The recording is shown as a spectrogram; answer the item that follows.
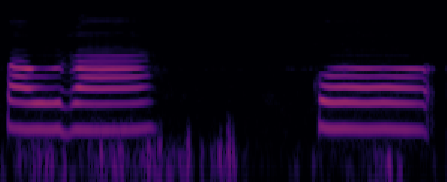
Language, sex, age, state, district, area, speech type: Santali, female, 18-30, West Bengal, Birbhum, rural, spontaneous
